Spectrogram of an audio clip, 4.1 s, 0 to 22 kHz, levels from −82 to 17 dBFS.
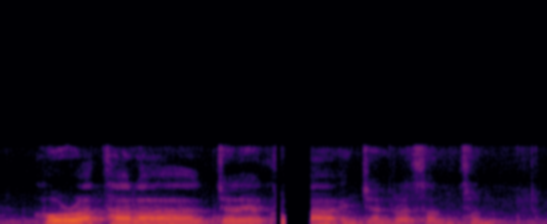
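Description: At 2.06 s the speech drops out in a digital broadcast dropout that lasts until 2.32 s. The receiver lost valid frames and muted, fading out over about 3 ms. Across that 256 ms span, 224 ms of programme is missing, most of it in one 192 ms hole with a shorter gap beside it, which points to a handful of consecutive frames failing. On a waveform the signal collapses to a flat line; a spectrogram shows a clean vertical blank band across all frequencies.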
